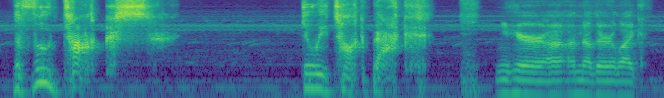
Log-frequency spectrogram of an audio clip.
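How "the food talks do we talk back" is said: reptilian lizard creature monster voice. Narrating creatures inching closer to the players, voice the nearest one in a lizard creature voice. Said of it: "The nearest one says".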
